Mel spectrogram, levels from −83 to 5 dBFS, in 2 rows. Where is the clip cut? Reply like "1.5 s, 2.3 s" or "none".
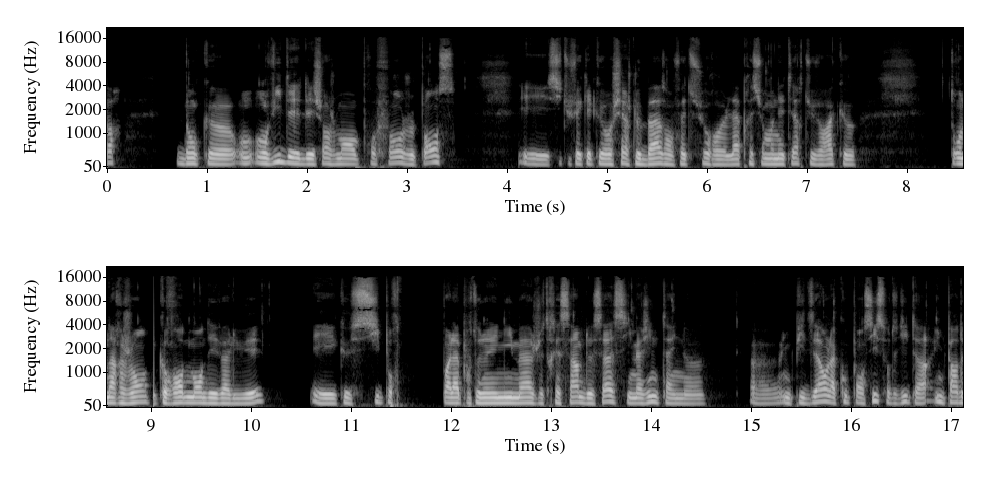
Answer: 4.1 s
